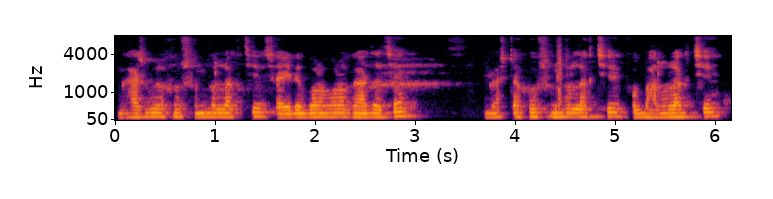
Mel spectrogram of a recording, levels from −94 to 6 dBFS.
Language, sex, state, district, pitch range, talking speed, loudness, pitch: Bengali, male, West Bengal, Malda, 130-140 Hz, 185 wpm, -20 LUFS, 135 Hz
